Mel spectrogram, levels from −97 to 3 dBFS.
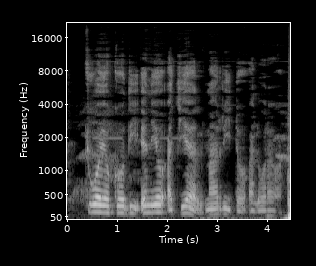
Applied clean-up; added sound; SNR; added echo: classical method log-MMSE.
